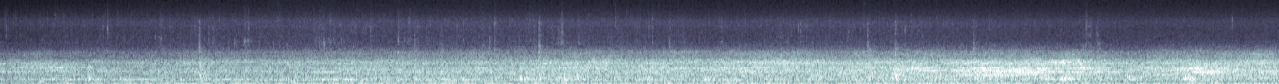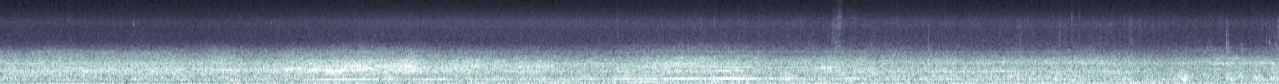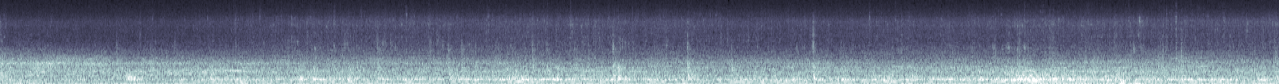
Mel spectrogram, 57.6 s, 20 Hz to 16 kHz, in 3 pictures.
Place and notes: Vyžuonos, Lithuania, inside the rain pipe
Abandoned distillery. Microphones in the rain pipe.
Utenos apskritis, Lietuva, 2 November 2020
